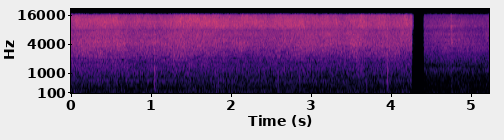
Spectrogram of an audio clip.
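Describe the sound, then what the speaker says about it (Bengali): Potatoes stir-frying in a pan for an aubergine, potato and egg curry, a steady loud hiss and sizzle running throughout with faint clinks, briefly cut to silence near the end before resuming. "আলুটা একটু নেড়ে চেড়ে কষিয়ে নিয়েছি"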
